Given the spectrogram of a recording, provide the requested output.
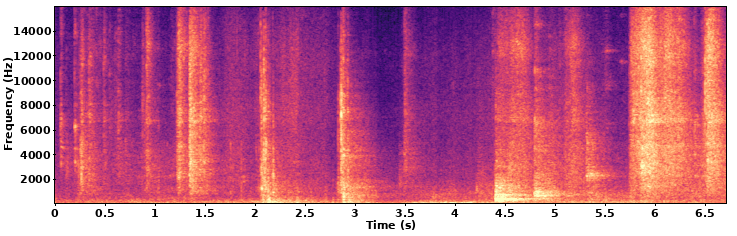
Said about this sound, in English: And one more door. And that's it.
